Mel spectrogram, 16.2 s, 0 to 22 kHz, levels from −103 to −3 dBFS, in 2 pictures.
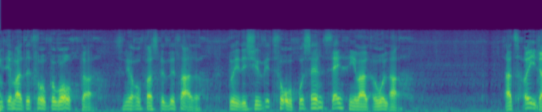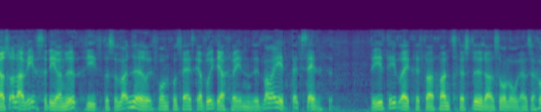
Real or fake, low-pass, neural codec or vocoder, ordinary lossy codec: fake; 7.2 kHz; autoencoder, 22.05 kHz, a latent of 192 numbers a frame, VITS, trained on many speakers; AAC, 48 kbps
